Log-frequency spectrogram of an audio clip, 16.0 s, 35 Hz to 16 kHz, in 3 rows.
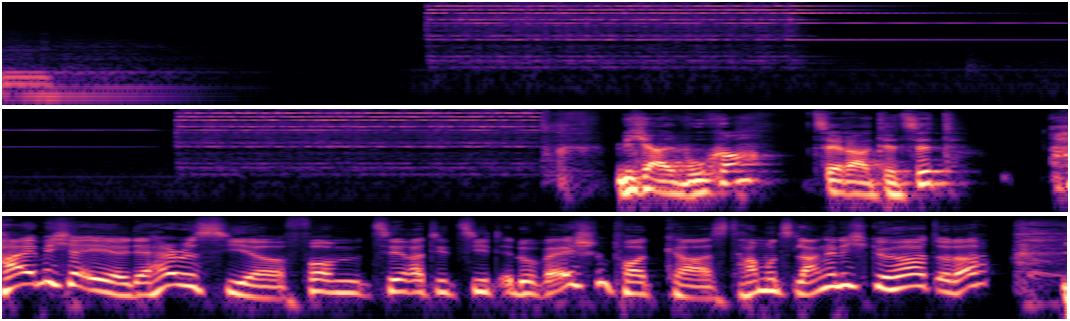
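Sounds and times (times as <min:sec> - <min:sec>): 
ringing tone of an outgoing telephone call: 0:02.1 - 0:08.1
speech: 0:08.4 - 0:15.9.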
